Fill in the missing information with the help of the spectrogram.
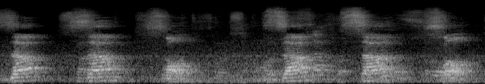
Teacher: زبان کی نوک کہاں؟ نیچے والے دانتوں کے سرے کو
